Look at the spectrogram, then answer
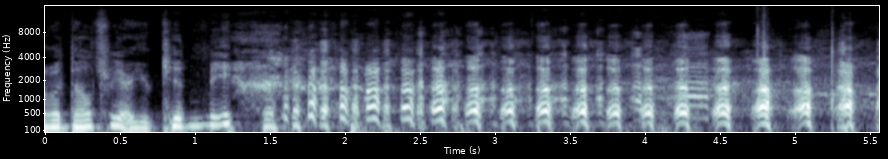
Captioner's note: panel laughs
